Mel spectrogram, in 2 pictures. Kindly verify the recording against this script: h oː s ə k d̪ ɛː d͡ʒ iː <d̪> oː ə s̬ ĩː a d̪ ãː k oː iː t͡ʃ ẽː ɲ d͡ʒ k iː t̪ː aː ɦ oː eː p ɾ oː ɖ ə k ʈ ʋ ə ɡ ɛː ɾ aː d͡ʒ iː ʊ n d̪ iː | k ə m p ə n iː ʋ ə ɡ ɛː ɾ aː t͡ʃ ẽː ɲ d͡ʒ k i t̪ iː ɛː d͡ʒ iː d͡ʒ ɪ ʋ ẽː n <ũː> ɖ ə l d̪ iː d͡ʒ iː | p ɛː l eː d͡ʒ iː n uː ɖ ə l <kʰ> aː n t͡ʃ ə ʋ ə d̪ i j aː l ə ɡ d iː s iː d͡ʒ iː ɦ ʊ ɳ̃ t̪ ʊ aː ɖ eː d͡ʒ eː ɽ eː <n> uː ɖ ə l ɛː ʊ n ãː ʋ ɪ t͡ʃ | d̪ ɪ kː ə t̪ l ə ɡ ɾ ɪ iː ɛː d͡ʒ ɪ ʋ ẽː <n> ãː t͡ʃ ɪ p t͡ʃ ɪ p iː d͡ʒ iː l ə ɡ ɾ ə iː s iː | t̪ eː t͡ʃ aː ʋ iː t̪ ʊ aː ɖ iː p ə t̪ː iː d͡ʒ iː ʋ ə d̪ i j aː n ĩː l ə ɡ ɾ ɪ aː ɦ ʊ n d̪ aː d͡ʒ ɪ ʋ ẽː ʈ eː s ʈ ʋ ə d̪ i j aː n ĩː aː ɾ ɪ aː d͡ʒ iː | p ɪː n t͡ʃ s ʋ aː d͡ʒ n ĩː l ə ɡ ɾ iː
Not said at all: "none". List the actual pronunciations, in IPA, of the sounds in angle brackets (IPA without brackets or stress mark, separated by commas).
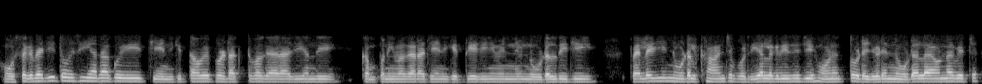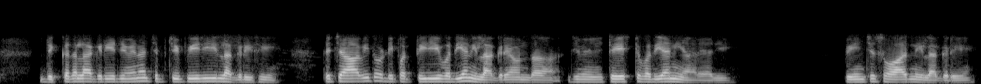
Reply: t̪, uː, kʰ, n, n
